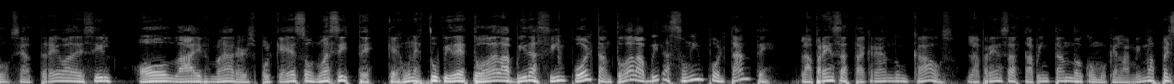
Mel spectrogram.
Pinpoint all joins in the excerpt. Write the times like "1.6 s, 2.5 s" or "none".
9.6 s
